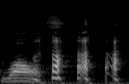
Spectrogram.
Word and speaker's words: Walz: Dim woke walls. Is it walls or waltz? Walls. You actually say it like walls.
